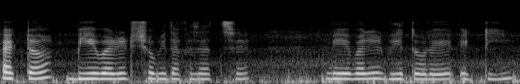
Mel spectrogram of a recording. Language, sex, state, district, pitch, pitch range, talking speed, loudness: Bengali, female, West Bengal, Malda, 255 Hz, 245-260 Hz, 125 wpm, -19 LUFS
